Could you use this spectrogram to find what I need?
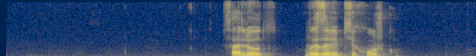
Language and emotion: Russian, positive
